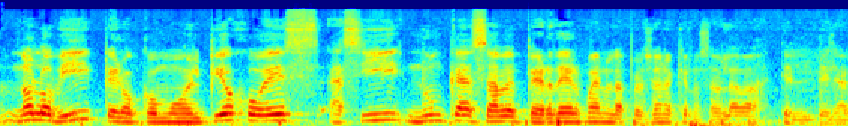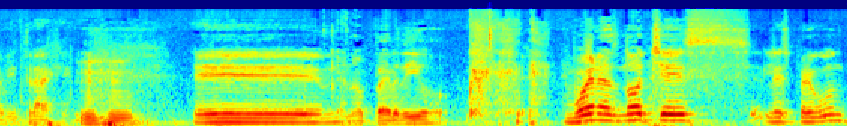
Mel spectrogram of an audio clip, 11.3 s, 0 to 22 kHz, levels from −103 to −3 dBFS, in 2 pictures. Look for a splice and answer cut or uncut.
uncut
